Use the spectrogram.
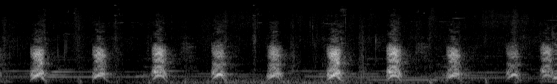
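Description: A dog in Kingdom Come: Deliverance 2 barks repeatedly at a steady pace, about nine evenly spaced mid-loud barks with no talk over them.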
